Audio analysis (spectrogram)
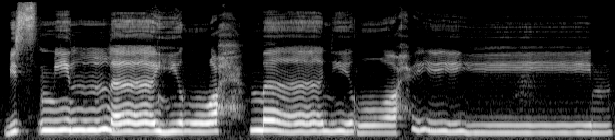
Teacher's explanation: Nada yang pertama naik, nada yang kedua datar. Nada yang ketiga turun. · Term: rumus nada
